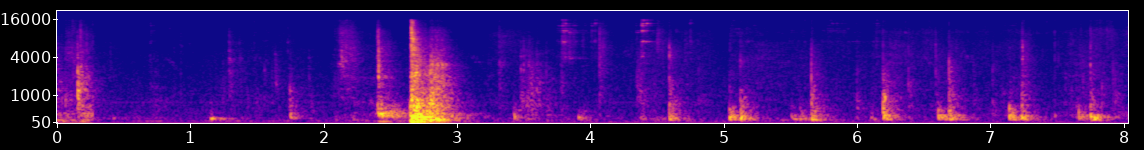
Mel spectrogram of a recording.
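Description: A door is shut with a firm thud a little before three seconds in, followed by footsteps on a wooden floor, about two steps a second.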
